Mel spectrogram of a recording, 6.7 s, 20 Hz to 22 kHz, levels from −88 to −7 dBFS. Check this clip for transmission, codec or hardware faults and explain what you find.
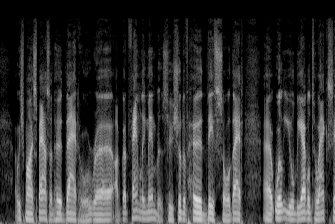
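No transmission, codec or hardware faults can be heard in this speech recording, and the signal comes through intact with no dropouts, distortion or interruptions.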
